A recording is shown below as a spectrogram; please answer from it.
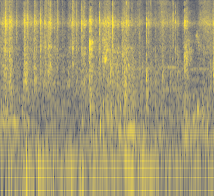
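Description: Racing pigeons arriving at a loft during a first-lap derby race in Santiago, Isabela, cooing steadily and close by, with soft fluttering and a busy background hum; no talk.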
